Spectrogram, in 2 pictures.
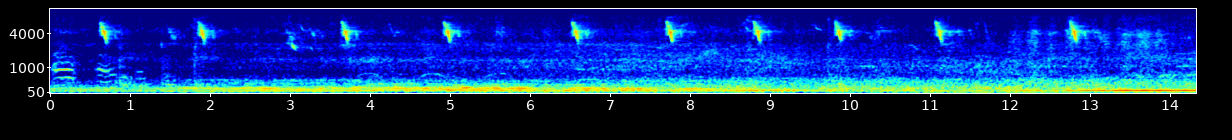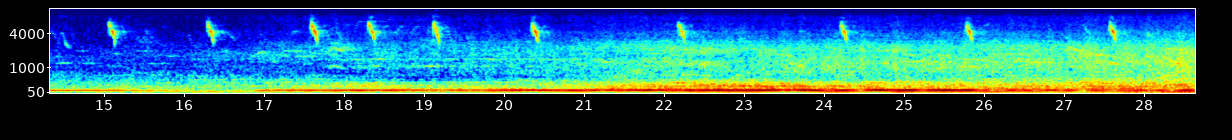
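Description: A bird repeating one short, high, falling chirp about every second and a half. Underneath, a steady low hum grows louder from about halfway through and becomes the loudest sound.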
